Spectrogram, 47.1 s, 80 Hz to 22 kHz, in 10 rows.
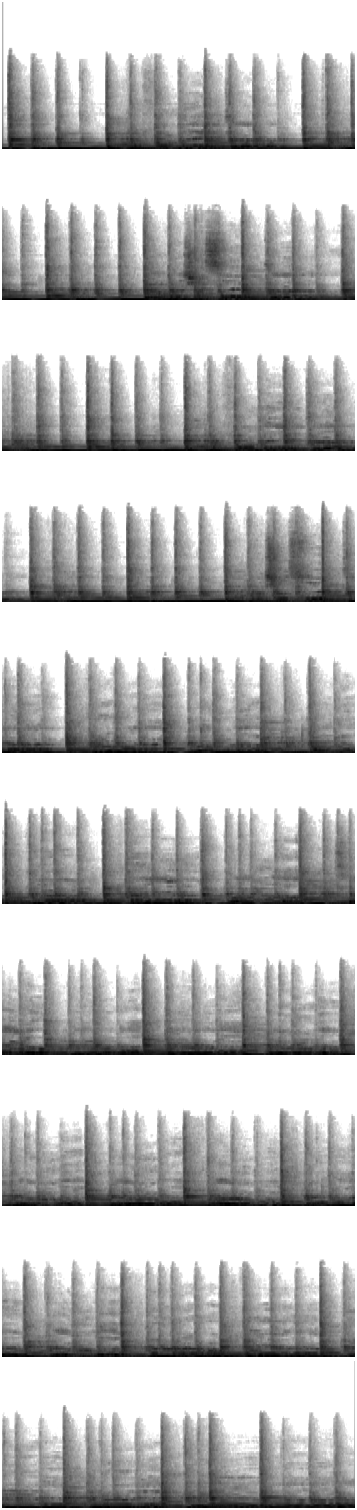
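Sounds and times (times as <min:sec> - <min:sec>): guitar strumming: 0:00.0 - 0:47.0.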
